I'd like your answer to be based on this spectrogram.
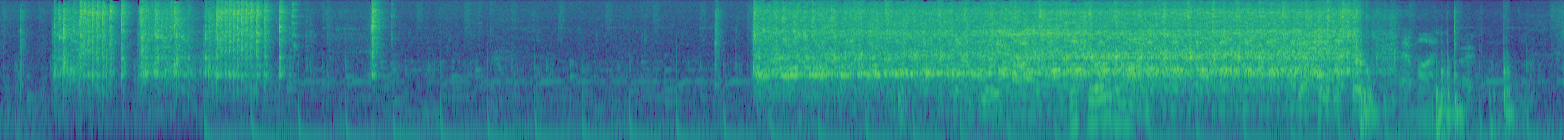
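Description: Copper pipe is cut during plumbing repairs. A rhythmic, evenly ticking mechanical sound, like a tubing cutter being turned, repeats steadily under intermittent talk, with a louder stretch of scraping hiss midway.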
